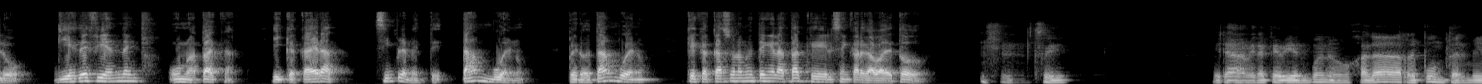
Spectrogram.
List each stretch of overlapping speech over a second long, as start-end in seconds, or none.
none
